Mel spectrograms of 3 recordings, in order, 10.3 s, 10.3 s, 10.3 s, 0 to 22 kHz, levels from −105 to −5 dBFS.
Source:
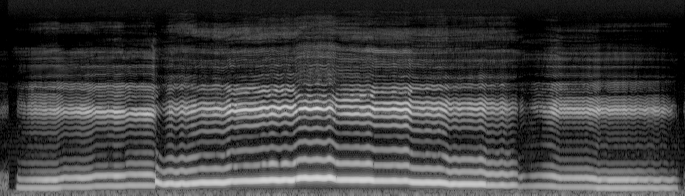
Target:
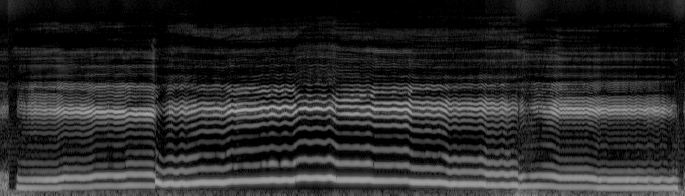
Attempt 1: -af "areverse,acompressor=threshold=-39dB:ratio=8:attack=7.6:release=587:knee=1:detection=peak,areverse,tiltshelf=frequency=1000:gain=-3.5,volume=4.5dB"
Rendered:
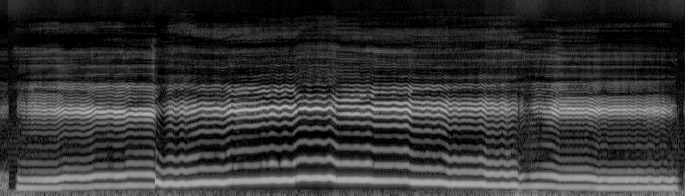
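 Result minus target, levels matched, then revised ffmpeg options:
downward compressor: peak gain reduction −5.5 dB
-af "areverse,acompressor=threshold=-45.5dB:ratio=8:attack=7.6:release=587:knee=1:detection=peak,areverse,tiltshelf=frequency=1000:gain=-3.5,volume=4.5dB"

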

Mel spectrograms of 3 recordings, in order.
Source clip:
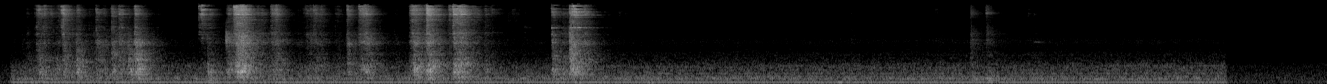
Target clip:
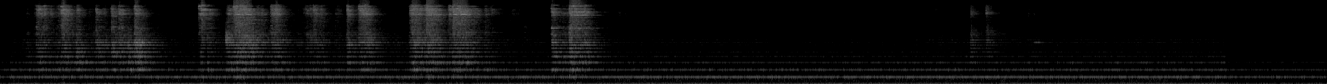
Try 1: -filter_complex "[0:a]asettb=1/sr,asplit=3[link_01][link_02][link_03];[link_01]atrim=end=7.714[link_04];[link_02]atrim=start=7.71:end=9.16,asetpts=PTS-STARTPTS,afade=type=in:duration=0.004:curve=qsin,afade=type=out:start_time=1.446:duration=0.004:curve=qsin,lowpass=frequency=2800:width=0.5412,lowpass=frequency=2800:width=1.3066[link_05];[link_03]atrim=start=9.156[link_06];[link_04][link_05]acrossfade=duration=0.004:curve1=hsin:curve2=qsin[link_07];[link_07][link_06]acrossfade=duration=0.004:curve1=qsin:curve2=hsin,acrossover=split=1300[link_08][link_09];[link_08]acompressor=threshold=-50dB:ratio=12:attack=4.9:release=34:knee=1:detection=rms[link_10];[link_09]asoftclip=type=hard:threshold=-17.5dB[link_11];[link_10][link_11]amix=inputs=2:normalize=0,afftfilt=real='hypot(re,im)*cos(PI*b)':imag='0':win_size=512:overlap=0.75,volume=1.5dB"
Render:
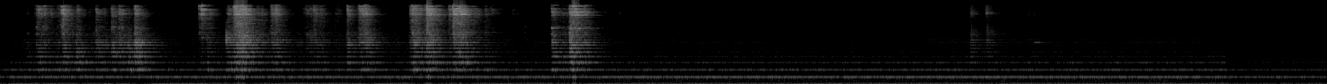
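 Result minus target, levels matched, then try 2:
hard clipping: distortion −9 dB
-filter_complex "[0:a]asettb=1/sr,asplit=3[link_01][link_02][link_03];[link_01]atrim=end=7.714[link_04];[link_02]atrim=start=7.71:end=9.16,asetpts=PTS-STARTPTS,afade=type=in:duration=0.004:curve=qsin,afade=type=out:start_time=1.446:duration=0.004:curve=qsin,lowpass=frequency=2800:width=0.5412,lowpass=frequency=2800:width=1.3066[link_05];[link_03]atrim=start=9.156[link_06];[link_04][link_05]acrossfade=duration=0.004:curve1=hsin:curve2=qsin[link_07];[link_07][link_06]acrossfade=duration=0.004:curve1=qsin:curve2=hsin,acrossover=split=1300[link_08][link_09];[link_08]acompressor=threshold=-50dB:ratio=12:attack=4.9:release=34:knee=1:detection=rms[link_10];[link_09]asoftclip=type=hard:threshold=-27dB[link_11];[link_10][link_11]amix=inputs=2:normalize=0,afftfilt=real='hypot(re,im)*cos(PI*b)':imag='0':win_size=512:overlap=0.75,volume=1.5dB"

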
